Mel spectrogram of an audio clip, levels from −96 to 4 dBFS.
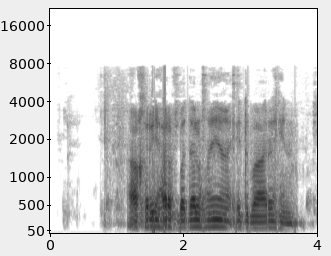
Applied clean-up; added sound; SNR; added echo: none; none; none; none.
